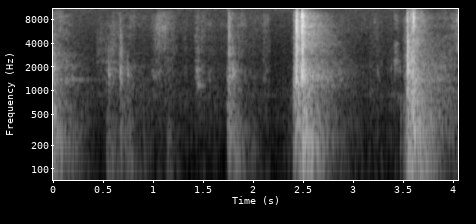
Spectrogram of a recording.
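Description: The door of a 1957 Chevrolet two-door is worked shut and latched, giving a few light clicks and knocks and then two solid, close-up thunks about a second apart.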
